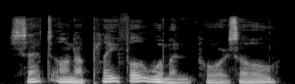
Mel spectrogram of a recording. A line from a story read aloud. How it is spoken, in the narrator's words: said Graham softly to himself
